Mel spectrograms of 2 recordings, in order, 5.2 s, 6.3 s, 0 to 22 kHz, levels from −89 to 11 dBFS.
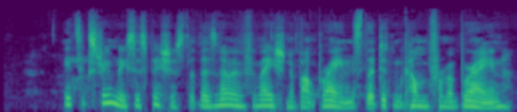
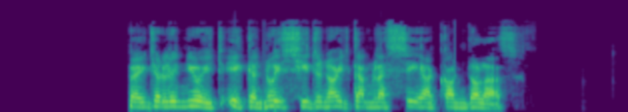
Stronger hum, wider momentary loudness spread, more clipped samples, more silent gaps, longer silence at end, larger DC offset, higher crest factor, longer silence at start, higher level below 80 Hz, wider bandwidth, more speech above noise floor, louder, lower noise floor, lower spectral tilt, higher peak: neither; first, 6 LU vs 3 LU; neither; neither; second, 0.1 s vs 1.15 s; neither; about the same, 20 dB vs 16 dB; second, 0.65 s vs 1.3 s; second, -58 dBFS vs -52 dBFS; first, 16 kHz vs 11.5 kHz; second, 38 dB vs over 75 dB; second, -21 LUFS vs -15 LUFS; second, -60 dBFS vs under -90 dBFS; second, -3.5 dB/octave vs -5 dB/octave; second, -4 dBFS vs 0 dBFS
